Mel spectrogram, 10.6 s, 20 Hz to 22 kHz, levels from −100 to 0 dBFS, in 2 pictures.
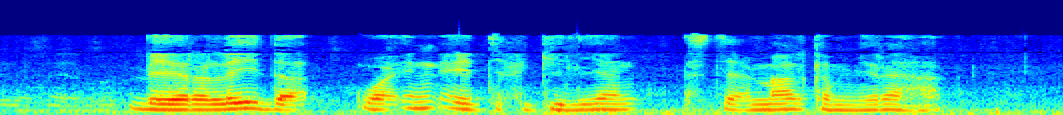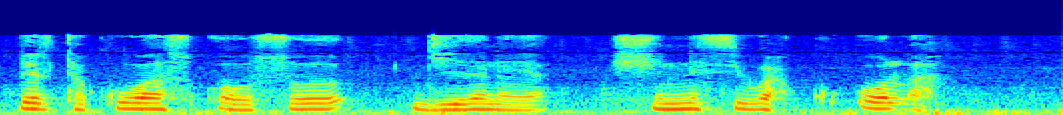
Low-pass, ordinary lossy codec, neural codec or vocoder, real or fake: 7.2 kHz; AAC, 32 kbps; none; real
